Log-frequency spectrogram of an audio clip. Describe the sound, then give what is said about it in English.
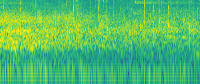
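A crowd applauds steadily, many hands clapping at once in a dense, continuous wash of sound that stays loud and even from start to finish. “I don't know why you're clapping at that, but all right.”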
